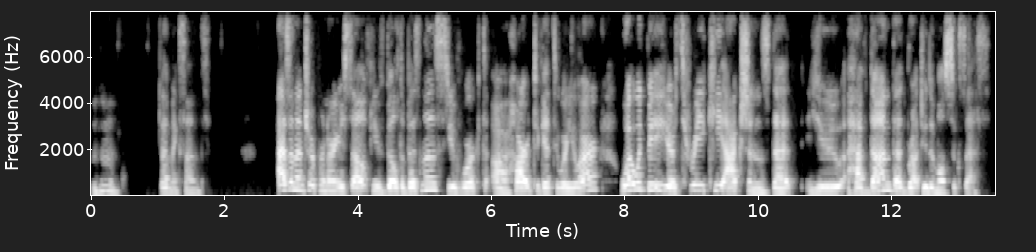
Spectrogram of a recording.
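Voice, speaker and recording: Female podcast interviewer, middle register, relaxed conversational phrasing for questions and short responses. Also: medium pitch, measured pace.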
